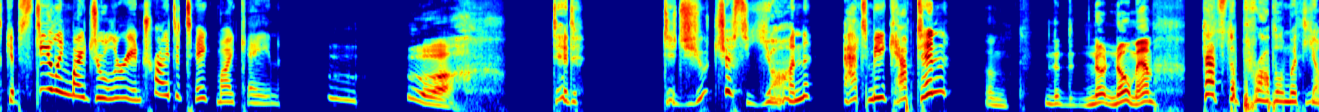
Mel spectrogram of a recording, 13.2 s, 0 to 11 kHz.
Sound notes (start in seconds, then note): 4.0 yawn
